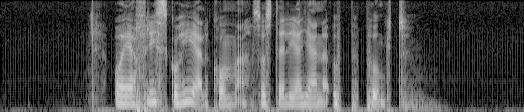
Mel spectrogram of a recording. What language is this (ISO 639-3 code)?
swe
